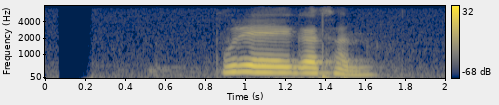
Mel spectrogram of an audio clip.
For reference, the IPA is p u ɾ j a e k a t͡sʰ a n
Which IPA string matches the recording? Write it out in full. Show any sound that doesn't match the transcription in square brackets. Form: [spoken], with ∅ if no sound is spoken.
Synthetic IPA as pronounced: p u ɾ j a e k a t͡sʰ [ʌ] n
